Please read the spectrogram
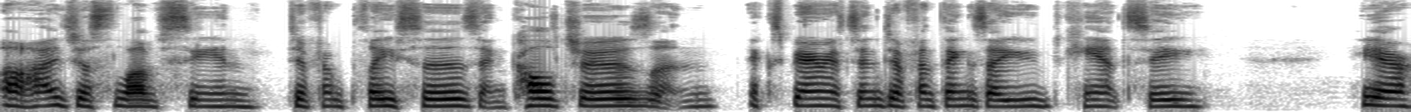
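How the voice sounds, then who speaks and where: A woman with a Boston accent speaks quietly at a fairly high pitch and a moderate pace, her intonation monotone and flat. The sound is dry and close with no echo, on a very clean recording with a silent background. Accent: Boston accent, non-rhotic. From Massachusetts, Winthrop near Boston. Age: 50s. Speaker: office worker, interviewee. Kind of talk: interview. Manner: calm, quiet.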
